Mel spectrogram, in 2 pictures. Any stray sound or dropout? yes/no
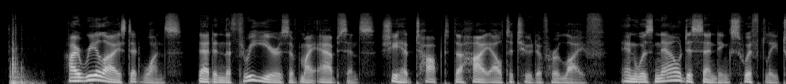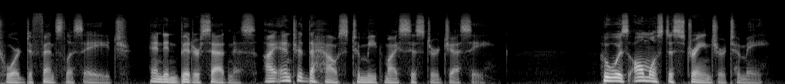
yes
